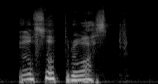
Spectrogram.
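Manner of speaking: timid, shy, bashful, faint-hearted manner. Preaching, acting out someone deceived who says it shyly: mock-timid, shy. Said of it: "é acanhado".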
